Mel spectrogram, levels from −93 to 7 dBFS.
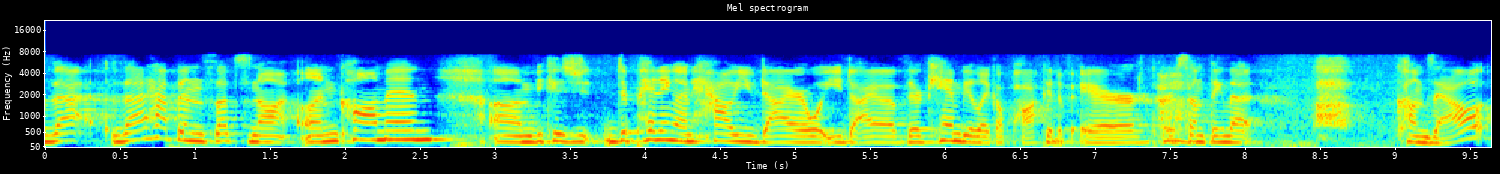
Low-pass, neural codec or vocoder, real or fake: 7.2 kHz; none; real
